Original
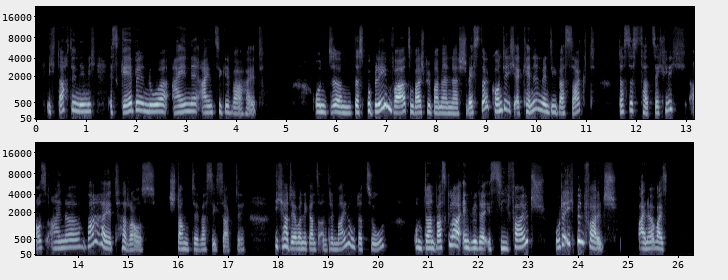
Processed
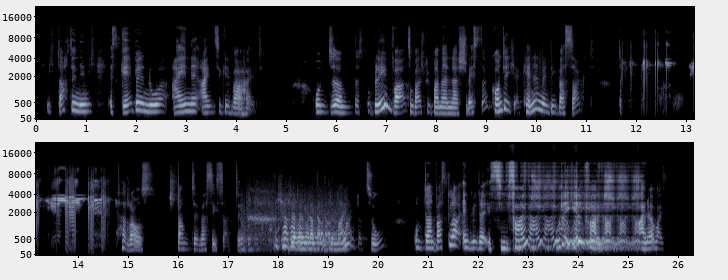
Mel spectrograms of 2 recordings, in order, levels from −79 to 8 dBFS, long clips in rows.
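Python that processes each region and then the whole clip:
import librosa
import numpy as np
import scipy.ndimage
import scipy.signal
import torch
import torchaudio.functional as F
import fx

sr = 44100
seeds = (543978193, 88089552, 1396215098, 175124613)

y = fx.chain(x, sr, fx.high_shelf(hz=9300.0, db=-10.0),
    fx.sustainer(db_per_s=25.0), at=(3.88, 4.3))
y = fx.chain(y, sr, fx.block_float(bits=5),
    fx.lowpass(hz=2300.0, slope=12), at=(9.46, 10.44))
y = fx.chain(y, sr, fx.overflow_wrap(gain_db=15.0),
    fx.freq_invert(carrier_hz=3600),
    fx.transformer_sat(knee_hz=2000.0), at=(11.69, 14.79))
y = fx.chain(y, sr, fx.zero_step(step_db=-28.5),
    fx.lowpass(hz=1900.0, slope=12),
    fx.echo_feedback(ms=147, feedback_pct=40, wet_db=-4.0), at=(17.24, 19.51))
y = fx.chain(y, sr, fx.reverse_delay_fb(ms=148, feedback_pct=71, wet_db=-7),
    fx.comb(ms=0.8, depth=0.9),
    fx.pre_swell(db_per_s=95.0), at=(22.22, 25.34))
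y = scipy.signal.sosfilt(scipy.signal.butter(2, 240.0, 'highpass', fs=sr, output='sos'), y)
y = fx.high_shelf(y, sr, hz=2800.0, db=12.0)
y = fx.end_taper(y, sr, db_per_s=180.0)
y = F.gain(torch.from_numpy(y), -5.0).numpy()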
